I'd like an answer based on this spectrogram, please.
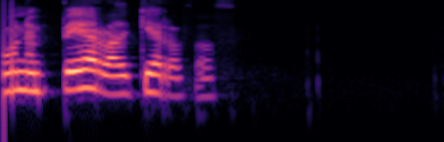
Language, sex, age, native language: Icelandic, male, 9, Icelandic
